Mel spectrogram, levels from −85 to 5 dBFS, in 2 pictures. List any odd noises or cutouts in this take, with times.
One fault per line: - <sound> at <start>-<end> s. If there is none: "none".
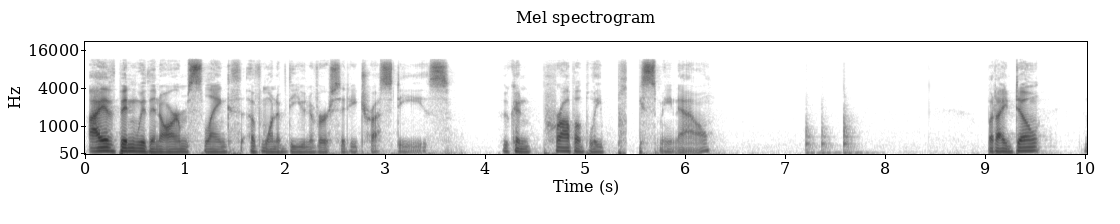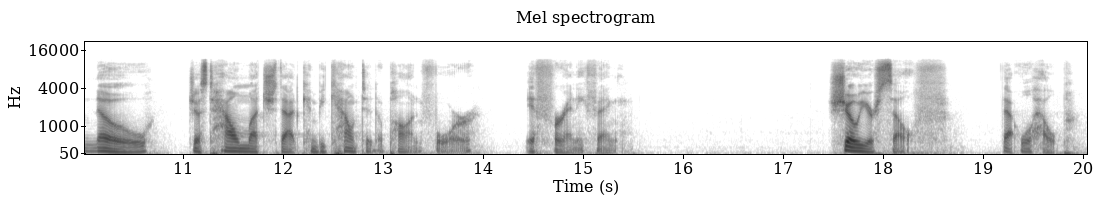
- dropout at 5.4-5.5 s
- thud at 7.2-8.0 s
